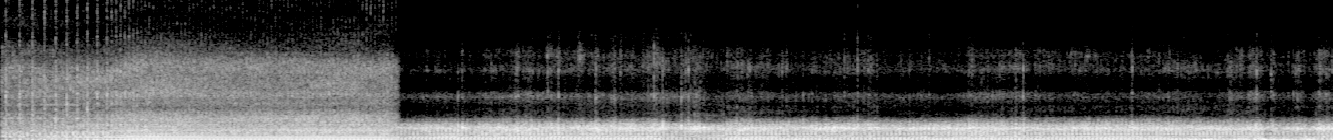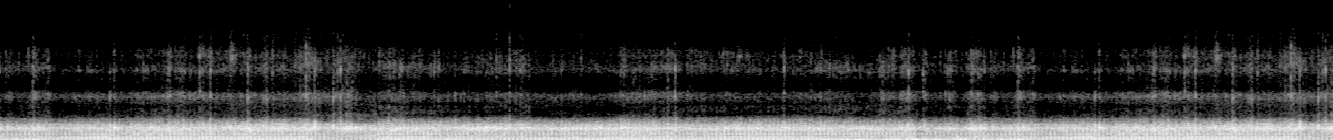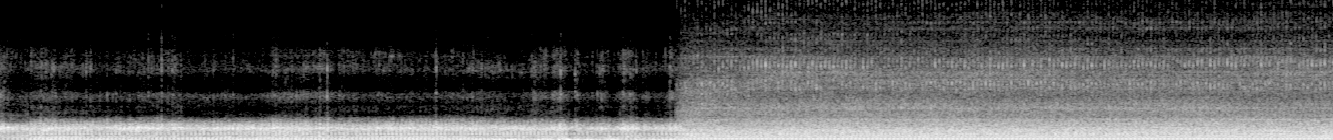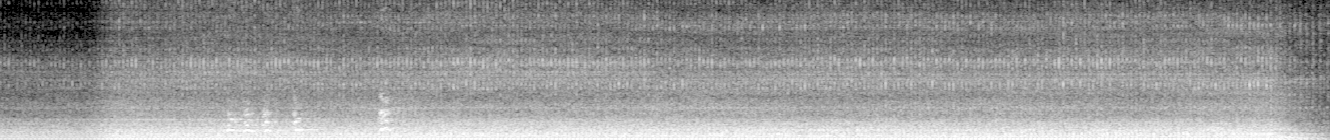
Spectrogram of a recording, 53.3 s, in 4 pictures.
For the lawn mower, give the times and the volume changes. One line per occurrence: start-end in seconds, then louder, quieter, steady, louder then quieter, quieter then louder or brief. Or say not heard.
0.0-53.2 louder.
